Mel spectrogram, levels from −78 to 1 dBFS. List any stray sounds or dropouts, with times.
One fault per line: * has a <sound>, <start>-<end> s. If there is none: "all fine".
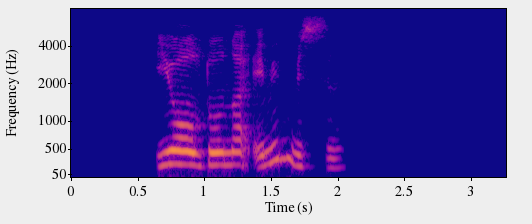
all fine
